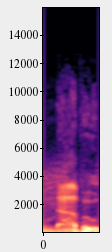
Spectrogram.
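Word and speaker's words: Nauvoo: Mormons Army was called the navu legion probably not pronouncing that right n-a-u-v-o-o now I mean how else would you pronounce it uh but the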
